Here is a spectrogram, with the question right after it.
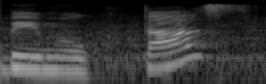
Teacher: বিসর্গ স্থলে পরবর্তী শব্দের প্রথম অক্ষর দন্তস থাকায় দন্তস হসন্তর মত উচ্চারণ হচ্ছে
